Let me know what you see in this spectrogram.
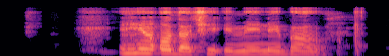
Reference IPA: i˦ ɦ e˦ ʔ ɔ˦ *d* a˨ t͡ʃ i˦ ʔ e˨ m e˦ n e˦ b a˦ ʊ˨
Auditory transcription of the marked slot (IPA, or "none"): d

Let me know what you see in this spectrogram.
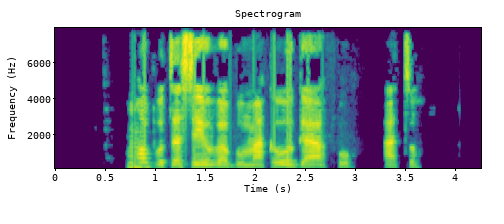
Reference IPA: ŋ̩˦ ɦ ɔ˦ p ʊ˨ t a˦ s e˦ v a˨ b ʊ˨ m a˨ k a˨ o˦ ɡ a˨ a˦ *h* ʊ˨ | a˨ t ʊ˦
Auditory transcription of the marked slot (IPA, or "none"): f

